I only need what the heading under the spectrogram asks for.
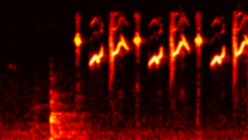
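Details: Cinereous tit (glatik batu) in lively song, recorded as natural sound; a fast series of high, sharp two-part notes, each a thin upslurred whistle paired with a higher click, about ten in quick succession after a soft thump.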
